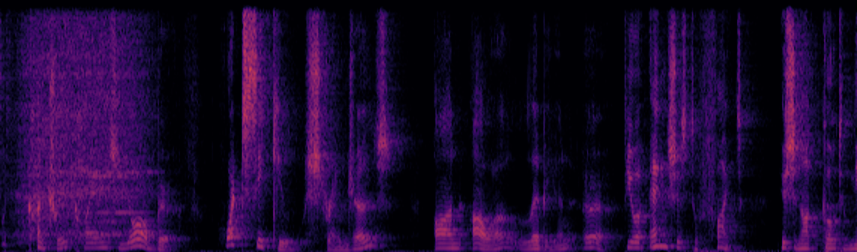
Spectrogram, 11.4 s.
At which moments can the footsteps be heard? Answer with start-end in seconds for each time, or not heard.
not heard.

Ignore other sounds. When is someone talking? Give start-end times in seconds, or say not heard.
0.0-2.3, 3.0-5.2, 5.8-11.3.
